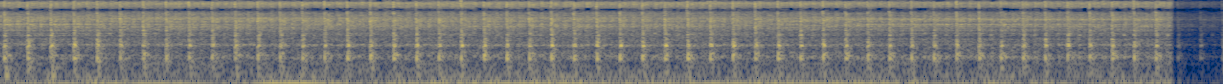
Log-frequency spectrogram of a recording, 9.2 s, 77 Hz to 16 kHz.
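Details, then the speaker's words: 2019 Maruti Swift diesel with a long starting delay runs with a lumpy beat of about three heavy, uneven thuds a second over a steady clatter. It is misfiring badly; the cause is unknown. "കണ്ടില്ലേ വല്ലാത്ത മിസ്സിം ആണ് കണ്ടില്ലേ Indian കിടന്ന് പിറക്കുന്നത് കണ്ടില്ലേ"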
